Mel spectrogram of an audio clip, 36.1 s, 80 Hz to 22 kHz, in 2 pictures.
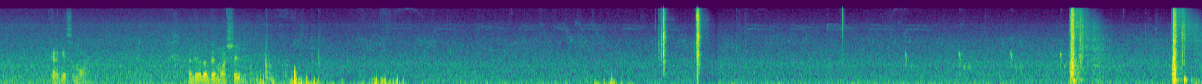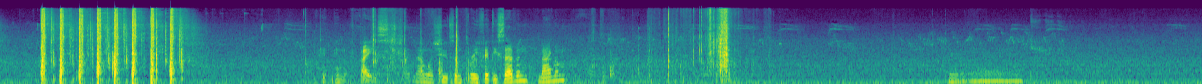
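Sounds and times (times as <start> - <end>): suppressed rifle shots: 16.0 - 16.6, 17.6 - 21.1.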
